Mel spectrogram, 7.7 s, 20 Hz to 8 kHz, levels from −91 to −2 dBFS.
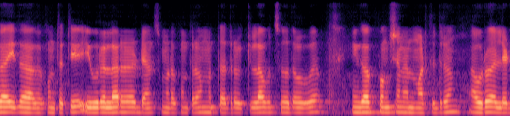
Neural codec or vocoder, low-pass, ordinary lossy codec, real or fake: codec, 24 kHz, 1.2 kbps, DualCodec; 7.2 kHz; none; fake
